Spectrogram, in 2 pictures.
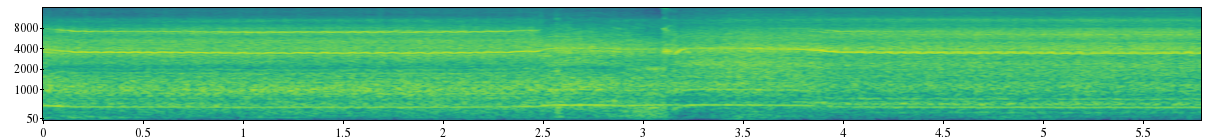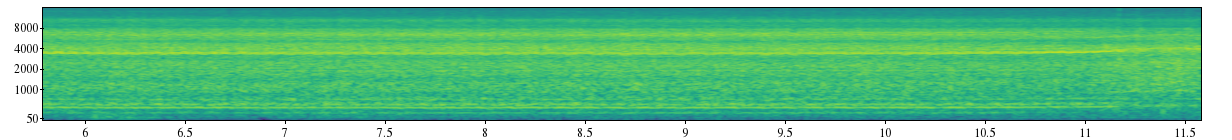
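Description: Milwaukee 2802 cordless drill boring a 7/8-inch auger bit through a wooden board: a steady motor whine under load. It dips and wobbles briefly about two and a half seconds in, runs steadily again, and rises slightly in pitch near the end.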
